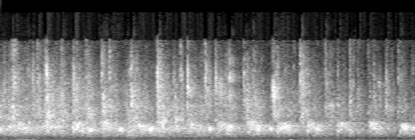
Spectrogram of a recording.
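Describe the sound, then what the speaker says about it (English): Audience applause at an AMR awareness week event, a steady dense wash of clapping from a hall crowd lasting throughout, with a low hum underneath and no talk. "let's clap for them"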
